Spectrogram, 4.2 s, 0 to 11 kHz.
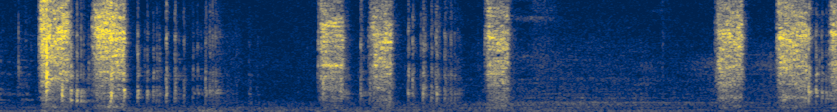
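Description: Short hissing bursts of a spray can laying a quick coat of paint on a part of a 1966 Ford wagon, several separate sprays of about a quarter second each, close by, with quiet gaps between them.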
